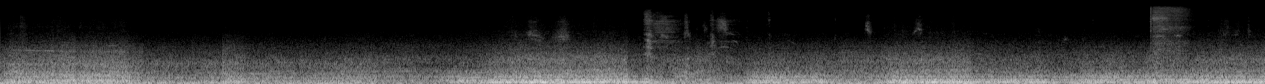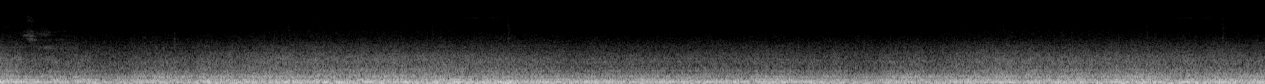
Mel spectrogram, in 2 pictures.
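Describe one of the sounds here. A bus engine hums steadily and grows louder as the bus speeds up.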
